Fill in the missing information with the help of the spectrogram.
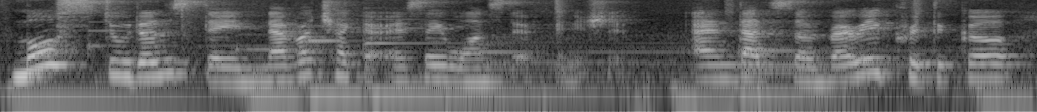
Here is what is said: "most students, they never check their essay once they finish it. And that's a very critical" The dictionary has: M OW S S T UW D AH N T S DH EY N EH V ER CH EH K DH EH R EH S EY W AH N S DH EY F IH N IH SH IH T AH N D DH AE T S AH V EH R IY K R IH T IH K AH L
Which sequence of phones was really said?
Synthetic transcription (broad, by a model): M OW S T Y UW D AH N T S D EY N EH V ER CH EH K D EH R EH S EY W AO N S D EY F IH N IH SH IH T AH N D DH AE T S AH V EH R IY K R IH T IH K AH L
